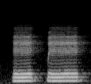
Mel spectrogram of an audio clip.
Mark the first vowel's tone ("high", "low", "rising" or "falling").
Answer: high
